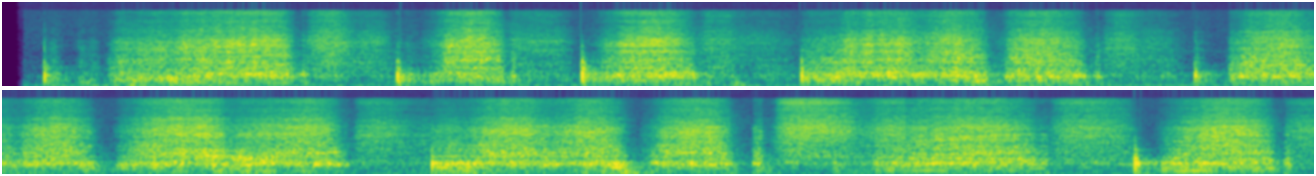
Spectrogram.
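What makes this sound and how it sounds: A white chalk stick held in the fingertips scratches and writes letters across the top of a large, flat, hollow brown cardboard box. The strokes come as a series of dry, gritty, scraping rubs with brief pauses between them. Some strokes begin with a sharp tap of the chalk, and each rub has a bright, hissy edge over a papery mid-range body.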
